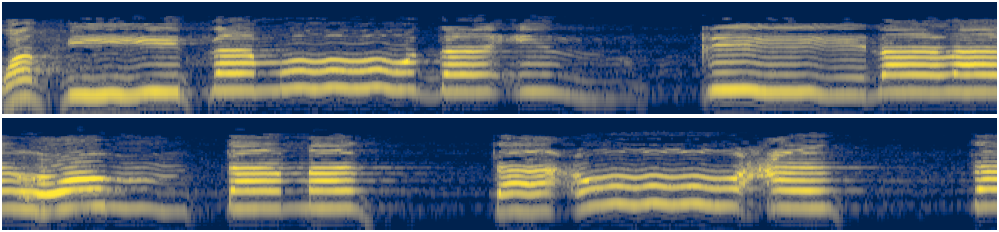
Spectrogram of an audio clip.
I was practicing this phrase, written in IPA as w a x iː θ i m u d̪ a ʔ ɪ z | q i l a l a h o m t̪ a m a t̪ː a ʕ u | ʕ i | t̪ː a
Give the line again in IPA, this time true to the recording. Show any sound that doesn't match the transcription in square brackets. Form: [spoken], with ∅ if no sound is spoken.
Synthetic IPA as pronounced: w a [f] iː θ [a] m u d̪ a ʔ ɪ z | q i l a l a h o m t̪ a m a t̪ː a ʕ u | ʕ [a] | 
